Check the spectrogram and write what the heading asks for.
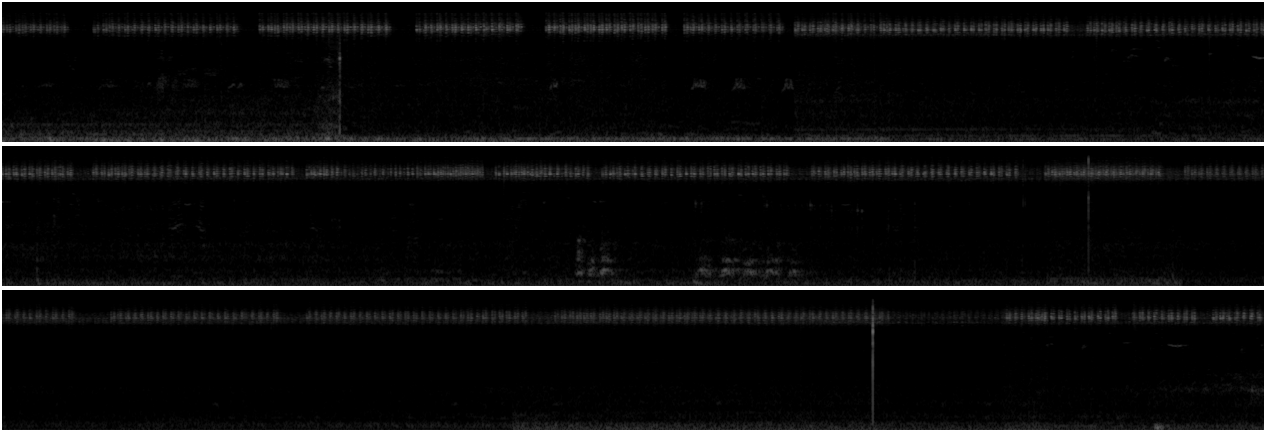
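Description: Crickets chirping in a continuous high-pitched trill, broken by brief pauses every second or two. A single sharp click comes about three-quarters of the way through.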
